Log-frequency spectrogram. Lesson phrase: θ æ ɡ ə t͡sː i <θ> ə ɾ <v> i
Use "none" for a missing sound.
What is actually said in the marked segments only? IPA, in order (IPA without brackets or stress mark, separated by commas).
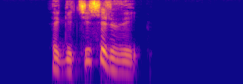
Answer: s, v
